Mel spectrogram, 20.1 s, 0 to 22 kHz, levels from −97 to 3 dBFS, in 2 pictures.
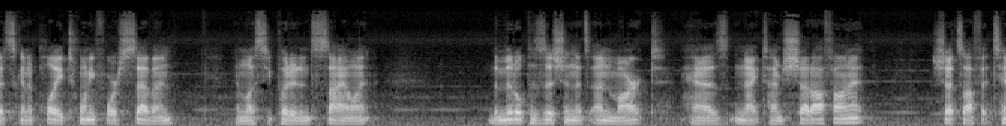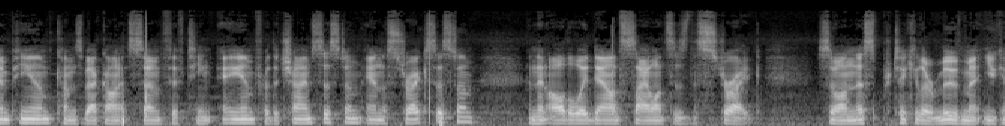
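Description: Loud pops occur at 11.29 to 11.55 s and 14.35 to 14.49 s, each a double pop about 20 dB above the sound, then a single one at 16.19 to 16.21 s. Each is likely a sudden voltage spike, such as static or a switching glitch, heard as a sharp thump while the sound continues underneath.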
